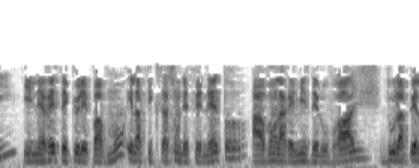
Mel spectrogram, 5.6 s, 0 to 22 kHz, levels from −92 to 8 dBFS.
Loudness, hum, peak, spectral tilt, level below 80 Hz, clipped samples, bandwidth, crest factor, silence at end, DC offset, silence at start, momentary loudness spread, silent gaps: -19 LUFS; none; -2 dBFS; -7 dB/octave; -56 dBFS; under 0.1%; 5.4 kHz; 18 dB; 0 s; under 0.1%; 0 s; 9 LU; none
